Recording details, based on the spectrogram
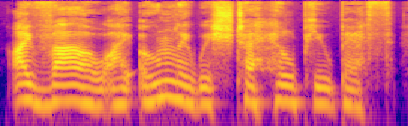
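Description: Casting: woman as commanding yet gentle medieval nobleman for historical audiobook, low register, formal old-fashioned diction, husky tone. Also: fairly even intonation, a little slow, no room sound, studio quality. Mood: earnest, soothing. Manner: formal archaic phrasing, earnest, emphatic. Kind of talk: historical romance audiobook character acting.

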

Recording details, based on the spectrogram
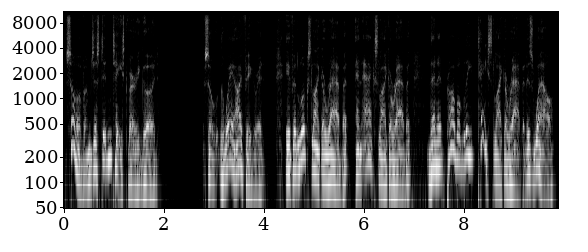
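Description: A gruff, hot-headed male hunter and settler in an audiobook, acted by a male narrator. He is folksy and argumentative, with a raspy voice that swings widely in pitch. The sound is dry. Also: wildly swooping pitch, moderate pace, no echo, heavily acted. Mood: cocky, folksy. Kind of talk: audiobook character dialogue.

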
